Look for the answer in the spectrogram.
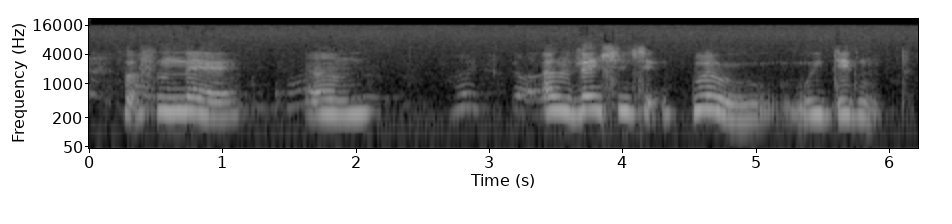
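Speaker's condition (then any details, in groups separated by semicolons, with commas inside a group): Cerebral palsy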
